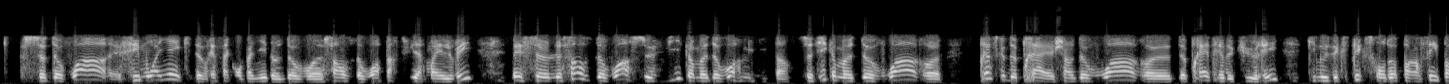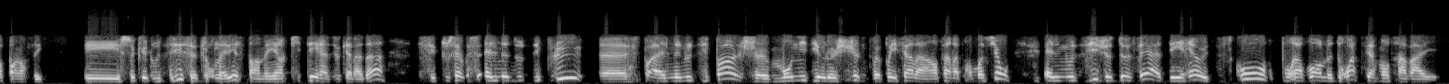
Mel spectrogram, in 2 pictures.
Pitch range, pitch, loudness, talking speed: 145-205 Hz, 165 Hz, -16 LUFS, 225 wpm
